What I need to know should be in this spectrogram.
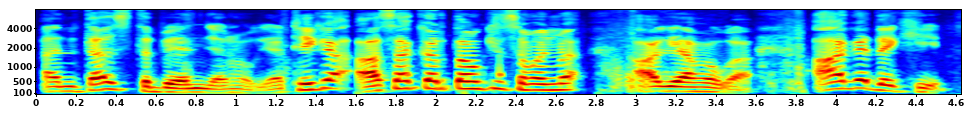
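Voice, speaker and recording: A man's voice: on the high side, big pitch swings, moderate pace. A man teaching a grammar exam lesson, asking the class questions and answering them himself, with frequent checks that they follow. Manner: repeats each point as a question and answer, "ठीक है?" checks.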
